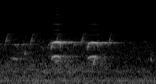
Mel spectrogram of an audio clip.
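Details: A Torresian Kingfisher, a mangrove specialist, on King Island off Wellington Point, Queensland, Australia, reached at low tide, gives its bark-like call: two short, harsh notes half a second apart among soft chirps of other birds.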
